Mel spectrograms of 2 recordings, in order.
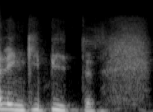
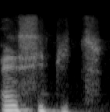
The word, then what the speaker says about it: incipit: professeurs de français qui appellent ça l'incipit, parce qu'ils s'imaginent qu'on parle tous latin. Mais dans le littré, le dictionnaire de référence des vieux comme moi, la prononciation est clairement indiquée en phonétique, c'est incipit.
